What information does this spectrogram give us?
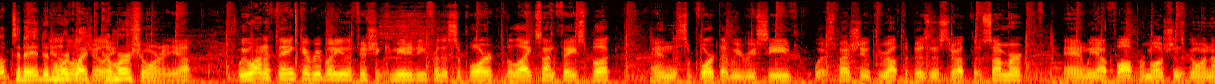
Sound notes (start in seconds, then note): none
